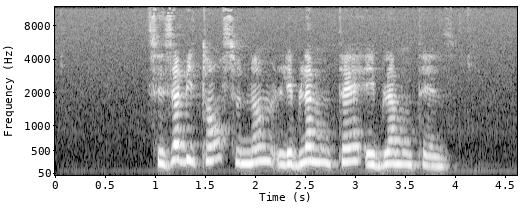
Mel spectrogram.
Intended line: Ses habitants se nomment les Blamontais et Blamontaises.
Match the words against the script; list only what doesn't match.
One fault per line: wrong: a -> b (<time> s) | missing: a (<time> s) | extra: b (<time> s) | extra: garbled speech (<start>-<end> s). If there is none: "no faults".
no faults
